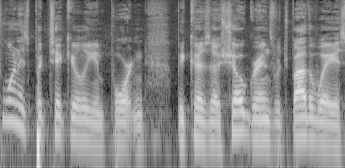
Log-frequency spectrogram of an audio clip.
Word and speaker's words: Sjögren: This one is particularly important because Shogrins, which by the way is spelled SJ O G RN, uh Shogrin's disease,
